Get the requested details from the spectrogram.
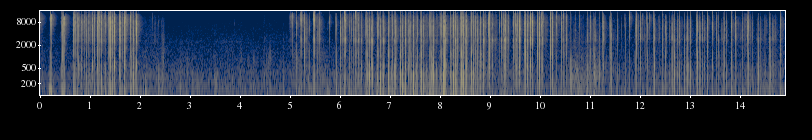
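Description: Long nails rapidly tap the glass screen of a bare black smartphone resting on a pillow, making dense, bright, dry clicks. After a quiet pause of about three seconds, the fast tapping resumes and continues to the end as the nails also grip the phone's edges.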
